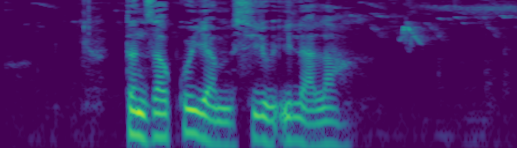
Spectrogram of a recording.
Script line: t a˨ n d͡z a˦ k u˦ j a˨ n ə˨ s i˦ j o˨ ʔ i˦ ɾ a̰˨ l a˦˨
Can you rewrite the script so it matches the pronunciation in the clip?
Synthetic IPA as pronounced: t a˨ n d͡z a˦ k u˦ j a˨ m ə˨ s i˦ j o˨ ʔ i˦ l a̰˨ l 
